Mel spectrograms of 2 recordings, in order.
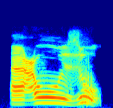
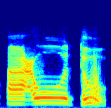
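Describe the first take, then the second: First: The middle consonant is a z sound. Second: The middle consonant is a plain d sound. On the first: "jadi zai" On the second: "Jadi zalnya jadi dal"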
